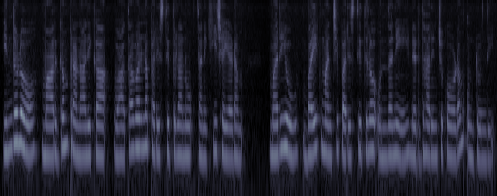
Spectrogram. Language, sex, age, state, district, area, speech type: Telugu, female, 30-45, Andhra Pradesh, Krishna, urban, spontaneous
